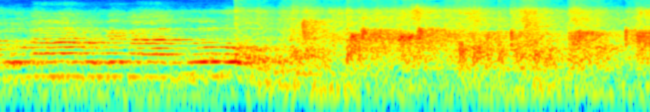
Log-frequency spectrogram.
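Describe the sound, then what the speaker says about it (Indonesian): Children in a classroom give a short burst of light clapping for a classmate, following a brief tonal hum, all fairly close and informal. "Tepuk tangan untuk Kak Agung."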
